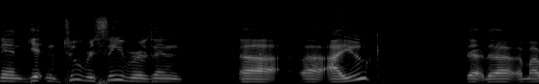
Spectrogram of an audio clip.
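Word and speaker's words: Aiyuk: So they found need in getting two receivers in Ayuk. Am I pronouncing?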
